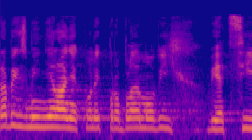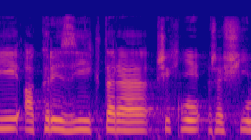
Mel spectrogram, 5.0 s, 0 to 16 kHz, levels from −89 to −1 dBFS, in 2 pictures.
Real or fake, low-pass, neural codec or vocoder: real; 10.8 kHz; none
